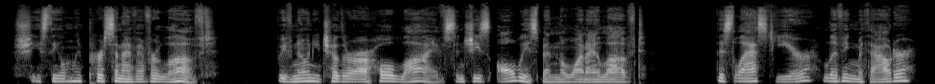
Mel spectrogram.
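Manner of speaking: ordinary delivery, nothing marked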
